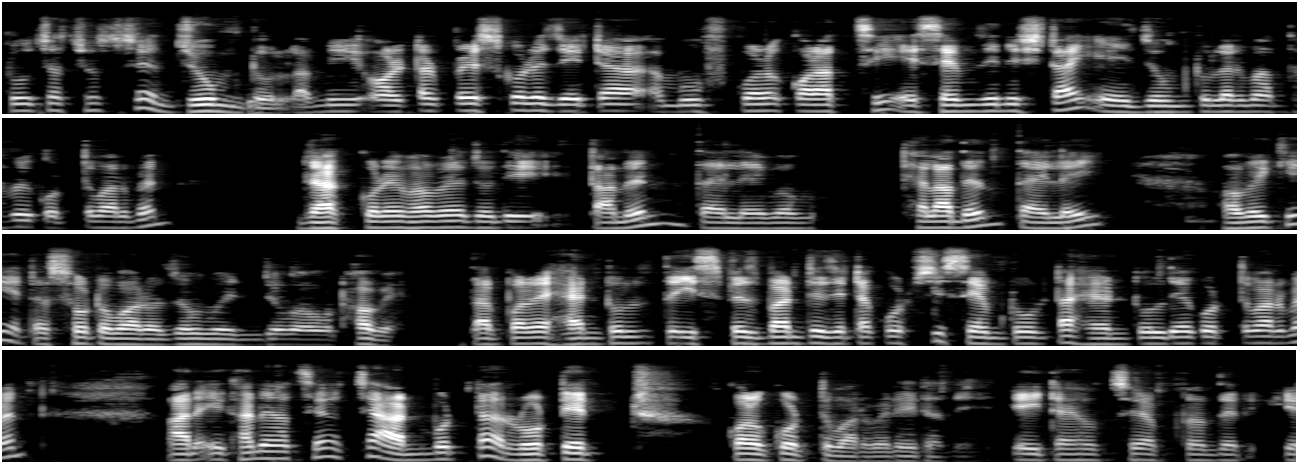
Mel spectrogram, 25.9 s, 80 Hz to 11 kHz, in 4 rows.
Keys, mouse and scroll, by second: 1.9 alt+scroll down 1, 2.2 alt+scroll up 1, 2.4 alt+scroll down 1, 2.5 alt+scroll up 1, 2.7-3.2 alt+scroll down 1, 3.2 alt+scroll up 1, 3.4-3.9 alt+scroll down 1, 3.9 alt+scroll down 1, 4.0 alt+scroll up 1, 4.3-5.2 alt+scroll down 1.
